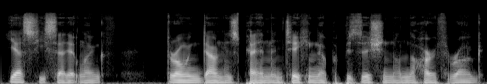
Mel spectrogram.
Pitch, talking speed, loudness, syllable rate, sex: 90 Hz, 220 wpm, -19 LUFS, 5.2 syllables/s, male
